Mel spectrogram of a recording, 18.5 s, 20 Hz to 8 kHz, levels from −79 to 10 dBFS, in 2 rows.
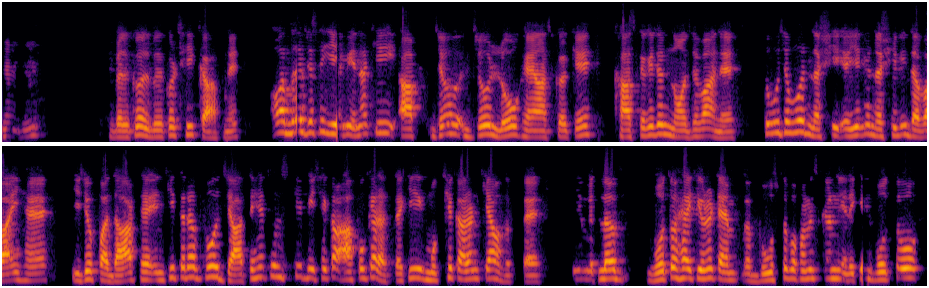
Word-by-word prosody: हुँ, 150 - -14 0.2
हुँ। 170 - -16 0.8
बिल्कुल, 135 +7 +1
बिल्कुल, 140 +5 -2
ठीक 185 +2 -5
कहा - - +4
आपने। 135 +3 -6 0.4
और 235 +2 +5
मतलब 245 +2 +1
जैसे 230 +1 -3
ये 205 -3 +3
भी 190 - +1
है 175 - -1
ना 205 - -1
कि 220 +1 -6
आप 155 0 +3
जो 190 +6 -2
जो 185 +2 +4
लोग 170 0 +1
हैं 135 -1 +2
आजकल 135 +1 0
के, 165 +7 -1 0.3
ख़ासकर 140 +2 +1
के 180 - +1
जो 200 - +3
नौजवान 145 -2 -1
हैं, 125 +1 0 0.3
तो 215 +2 -1
जब 230 0 0
वो 245 +1 +4
नशी 170 -5 -2 0.2
ये 175 - +3
जो 195 - -2
नशीली 165 +5 -3
दवाई 140 -1 +3
है, 145 +1 +1 0.3
ये 145 - -5
जो 175 - +2
पदार्थ 135 +5 +4
है, 165 -1 +3
इनकी 155 +7 -5
तरफ़ 210 0 +1
वो 225 +1 +5
जाते 135 +2 +2
हैं, 215 +2 -5
तो 230 +1 -3
उसके 220 +2 -9
पीछे 195 0 -3
का - - +1
आपको 195 - +3
क्या 210 +2 +2
लगता - - 0
है - - -2
कि 200 +6 -1
एक 195 - -1
मुख्य 160 +6 -2
कारण 180 -1 +3
क्या 190 - +3
हो 185 - 0
सकता 125 - -4
है? - - +2 0.4
ये 180 - -12
मतलब 180 +1 +2 0.2
वो 155 +4 +2
तो - - +7
है 195 - +5
कि 190 0 +2
उन्हें 195 +2 +3
टेम्प 155 -4 +1
बूस्ट 145 +5 -3
ऑफ़ - - -1
परफ़ॉर्मेंस 185 +1 -1
करनी 185 0 -2
है, 155 - -4
लेक़िन 145 +4 -5
वो 165 +1 +2
तो 205 0 +5
175 Hz, 250 wpm, -16 LUFS, 150-195 Hz, 0.8 s, तो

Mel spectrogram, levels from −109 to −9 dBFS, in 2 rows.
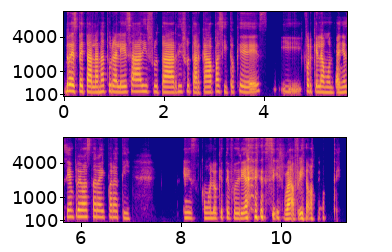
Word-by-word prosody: respetar 230 -3 +5
la 205 0 +3
naturaleza, 225 0 +1
disfrutar, 210 -3 +1
disfrutar 220 -3 -4
cada 205 0 +1
pasito 220 -4 -6
que 230 - -5
des 260 +2 -4 0.3
y 300 0 -13
porque 225 -2 -1
la 210 -1 +3
montaña 200 +1 -3
siempre 255 +2 +1
va 255 - +4
a - - +1
estar 255 0 -4
ahí 245 -1 -1
para 245 0 -4
ti. 205 -4 -10 1.1
Es 210 -2 -4
como 205 0 -4
lo 205 0 -3
que 230 - -7
te 215 -1 -5
podría 200 +2 +3 0.2
decir 240 -4 -2
rápidamente. 195 - 0
220 Hz, 150 wpm, -25 LUFS, 205-240 Hz, 1.1 s, respetar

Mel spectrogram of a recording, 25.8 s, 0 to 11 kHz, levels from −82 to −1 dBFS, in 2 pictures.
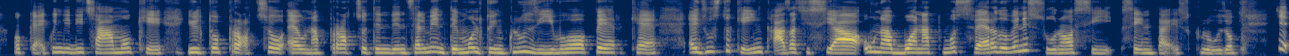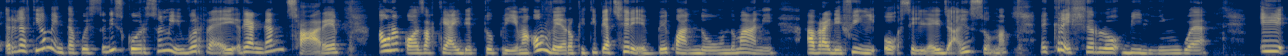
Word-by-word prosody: Okay, 225 0 -5
quindi 250 -2 -3
diciamo 230 +1 0
che 215 -4 -3 0.2
il 235 -1 0
tuo 250 - +1
approccio, 245 0 -1
è 215 - +2
un 210 -1 -1
approccio 230 +3 -2
tendenzialmente 220 +2 0
molto 245 +1 0
inclusivo, 230 -1 0
perché 225 -4 0 0.3
è 245 - +1
giusto 280 +6 -3
che 230 - -3
in 240 +6 -1
casa 240 -3 +4
ci 230 -1 -9
sia 205 -2 +8
una 250 -3 +3
buona 225 +1 +3
atmosfera, 230 +1 0
dove 255 +2 +2
nessuno 215 - -1
si 205 -3 -7
senta 205 -2 -4
escluso. 200 -1 -6 0.4
E 450 - +1
relativamente 325 - -1
a 215 - -7
questo 220 +2 -4
discorso, 315 - -1
mi 290 -13 -1
vorrei 230 -4 -2
riagganciare 270 - +1 0.3
a 300 - +4
una 360 +3 +6
cosa 200 - +1
che 215 +1 -2
hai 185 +1 +1
detto 195 +1 -4
prima, 185 0 -1
ovvero 195 - +3
che 205 +2 -8
ti 230 +3 -7
piacerebbe, 225 -3 +1
quando 195 -4 0
un 185 +2 -6
domani 200 -3 -2 0.3
avrai 210 0 +5
dei 190 -1 -1
figli, 205 -4 -3
o - - -1
se - - -3
li 175 - -5
hai 200 - +1
già 205 - -1
insomma, 280 +3 -3 0.3
ehm, 265 0 -6
crescerlo 245 - 0
bilingue; 190 -2 -4 0.5
e 305 -4 0
225 Hz, 150 wpm, -23 LUFS, 205-250 Hz, 0.5 s, sia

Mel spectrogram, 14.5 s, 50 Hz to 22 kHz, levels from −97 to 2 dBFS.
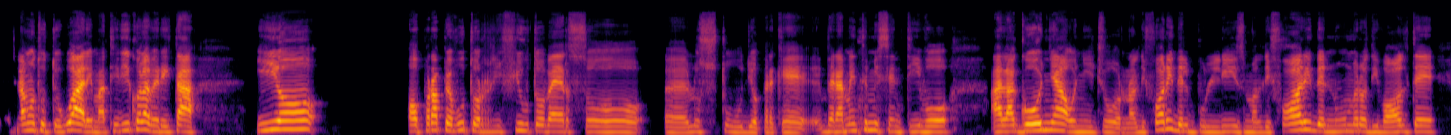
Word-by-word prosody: Siamo 200 +3 0
tutti 195 -5 -6
uguali, 205 0 +8
ma 150 -1 -2
ti 185 +5 -11
dico 210 +4 -3
la 230 -1 +6
verità: 165 -2 +4 0.6
io 240 +4 +4 0.8
ho 180 -1 +1
proprio 210 +3 +3
avuto 200 0 -3
rifiuto 175 +3 -8
verso, 165 -2 -3 0.2
uhm, 145 -1 -6
lo 165 +2 -9
studio, 155 -2 -9
perché 145 0 -6
veramente 175 +5 -1
mi 215 -1 -3
sentivo 165 -1 -4 0.4
alla 175 +1 +4
gogna 200 +3 +5
ogni 160 -1 -3
giorno. 145 -3 -7
Al - - -7
di 155 - -6
fuori 230 +10 -1
del 185 -5 -4
bullismo, 160 0 -7
al 150 - -8
di 150 0 -7
fuori 210 +7 +2
del 190 -3 -2
numero 180 +2 -5
di 160 0 -6
volte 165 +2 -2
170 Hz, 155 wpm, -25 LUFS, 160-195 Hz, 0.8 s, uguali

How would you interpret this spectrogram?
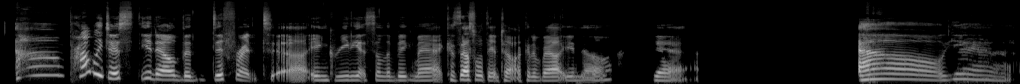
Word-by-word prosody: Um, 430 0 -3
probably 465 -4 +5
just, 265 -1 +3
you 290 +1 0
know, 215 -3 +6
the 195 -1 -2 0.2
different, 220 - 0
uh, - - -2
ingredients 195 0 -4
on 190 - -7
the 190 - -7
Big 190 +1 -5
Mac, 185 +1 -3
'cause 205 -3 -7
that's 210 0 +7
what 205 - -3
they're 180 - -3
talking 185 - -5
about, 180 +1 0
you 185 - -6
know? 205 +4 -8 0.4
Yeah. 185 -2 -3 1.8
Oh, 235 -2 +4
yeah. 220 -6 -9
210 Hz, 140 wpm, -27 LUFS, 190-245 Hz, 1.8 s, that's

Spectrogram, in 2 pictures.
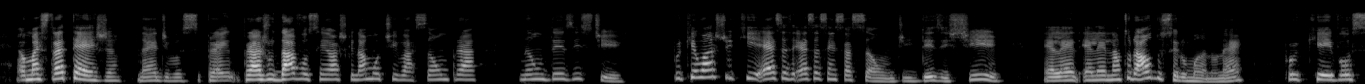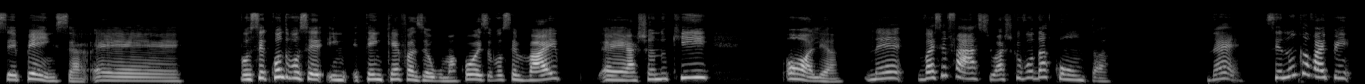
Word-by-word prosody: É 210 - -4
uma 230 +3 +6
estratégia, 230 - +4 0.2
né, 175 +1 -5
de 170 -1 -9
você 160 -1 -9
pra 180 -1 -5 0.2
pra 220 -1 +9
ajudar 230 +2 +8
você 240 -1 -6
eu 230 - 0
acho 230 0 -4
que 220 - -7
na 220 +2 -1
motivação 225 -3 -7
para 220 -1 -2 0.4
não 235 +2 -5
desistir, 230 - -8 0.5
porque 280 +4 -4
eu 325 - 0
acho 330 -2 +2
que 275 -1 -5
essa 265 +3 +2
essa 250 +4 -4
sensação 200 - -7
de 150 +1 -11
desistir, 170 +5 -3 0.4
ela 175 +1 +1
é 190 0 +1
ela 195 +1 -1
é 210 - 0
natural 225 +4 +5
do 280 - -4
ser 205 -6 -4
humano, 145 -5 -5
né. 160 +8 -5 0.4
Porque 225 -1 +1
você 220 0 -2
pensa, 165 - 0
eh, 170 -3 -3 0.6
você, 230 +6 +4
quando 335 -1 +6
você 245 -5 +4
en 205 -2 -1 0.2
tem, 235 -2 +3
quer 235 +1 -1
fazer 200 -5 0
alguma 155 -2 -3
coisa, 220 +1 +1
você 210 +2 -3
vai, 205 +7 +6 0.4
eh, 200 -2 +2
achando 235 +7 -1
que: 320 +3 +2 0.8
"Olha, 160 - +2 0.2
né, 275 +6 -3 0.2
vai 285 +7 +2
ser 415 - -6
fácil 265 - +1
acho 230 0 -4
que - - -11
eu - - -8
vou 310 +1 -5
dar 335 0 0
conta", 200 - -6 0.9
né. 240 0 -6 0.2
Você 310 +8 -6
nunca 440 +9 -1
vai 340 -5 +4
pen 300 -4 -7
220 Hz, 155 wpm, -25 LUFS, 180-250 Hz, 0.9 s, pra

